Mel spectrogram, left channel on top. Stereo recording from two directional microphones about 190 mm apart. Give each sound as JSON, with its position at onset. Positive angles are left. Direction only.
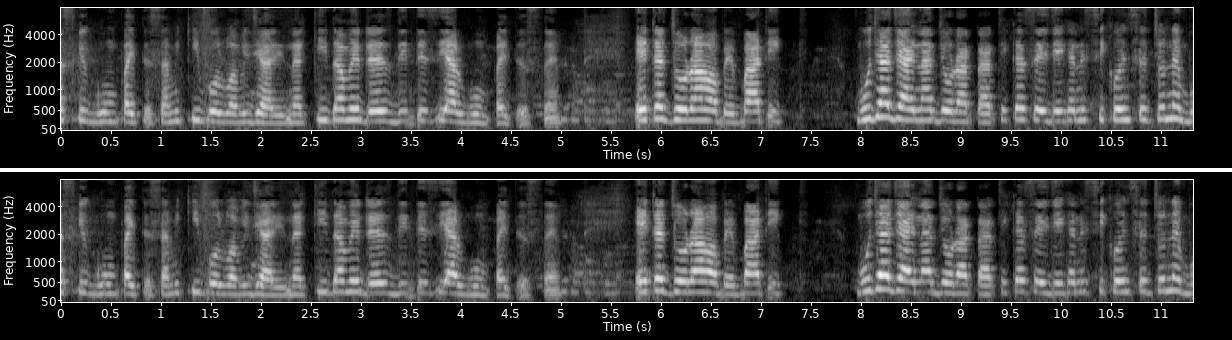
{"t": 0.2, "sound": "a woman's voice", "side_deg": 20}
